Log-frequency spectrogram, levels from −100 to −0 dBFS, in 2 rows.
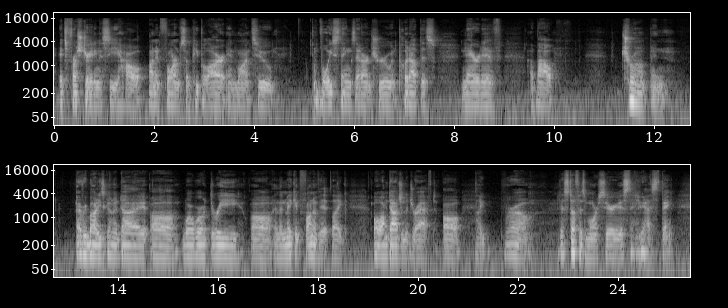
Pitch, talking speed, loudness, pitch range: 100 Hz, 135 wpm, -31 LUFS, 95-115 Hz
